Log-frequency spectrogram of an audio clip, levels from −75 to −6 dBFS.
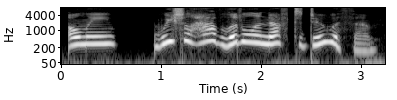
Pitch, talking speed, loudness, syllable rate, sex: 280 Hz, 185 wpm, -18 LUFS, 4.8 syllables/s, female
